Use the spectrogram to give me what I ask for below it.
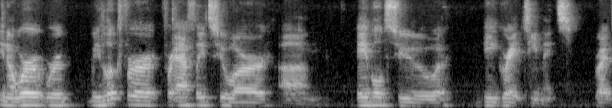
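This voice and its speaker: At a fairly slow pace, a somewhat breathy man speaks with fairly even intonation and a fairly low pitch. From Vermont, New England. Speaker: college swim coach. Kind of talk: webinar interview.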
